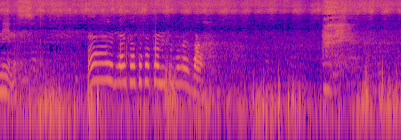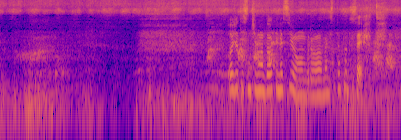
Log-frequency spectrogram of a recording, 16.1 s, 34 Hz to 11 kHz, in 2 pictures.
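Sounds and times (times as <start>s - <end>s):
wind rumble on microphone: 0.0s - 16.0s
person sighing: 6.4s - 7.1s
hissing exhale: 6.4s - 7.5s, 8.2s - 10.1s, 10.7s - 12.4s.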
